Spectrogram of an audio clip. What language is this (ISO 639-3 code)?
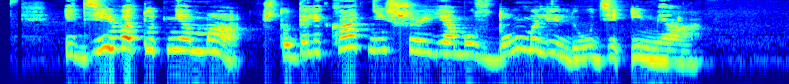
bel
